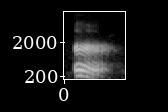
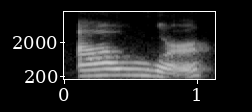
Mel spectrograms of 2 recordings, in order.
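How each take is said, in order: First: The word is reduced to a weak er sound. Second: The word is said with its full vowel.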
